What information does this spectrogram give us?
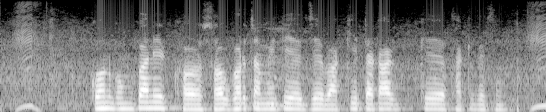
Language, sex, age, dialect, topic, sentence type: Bengali, male, 60-100, Western, banking, statement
